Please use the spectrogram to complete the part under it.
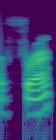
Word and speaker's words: Freck: My name is Peter Freck. That's spelled F-R-E-C-K.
